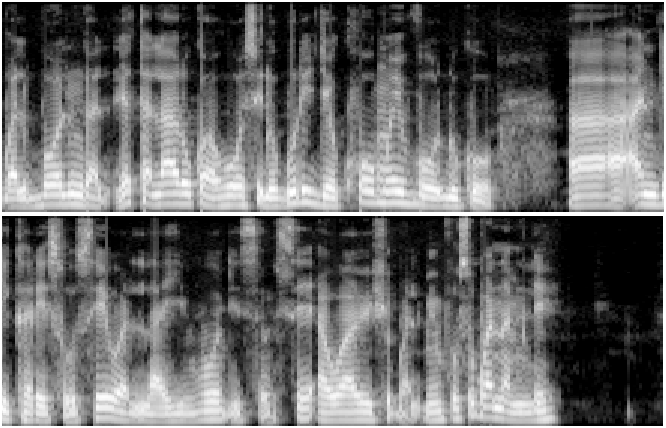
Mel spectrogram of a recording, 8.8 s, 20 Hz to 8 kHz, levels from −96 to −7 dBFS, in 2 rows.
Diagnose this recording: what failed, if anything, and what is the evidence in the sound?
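Gain pumping runs through the whole speech clip, at the level-control stage: the gain swings by around 10 dB, pulled down under every loud syllable. The likely cause is input gain set far too high, with a fast limiter repeatedly clamping it. A noise gate would instead cut the gaps to silence.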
